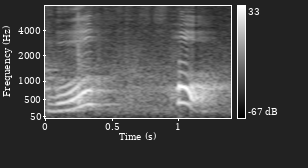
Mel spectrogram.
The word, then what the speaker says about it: 묵호: 묵호. 앞에 거 한번 비교해 볼게요. 놓고라는 단어가 있습니다. 그러면 발음은 뭐라고 하죠? 놓고라고 발음을 하죠. 얘는 뭐라고 발음하나요? 무코라고 발음을 합니다.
